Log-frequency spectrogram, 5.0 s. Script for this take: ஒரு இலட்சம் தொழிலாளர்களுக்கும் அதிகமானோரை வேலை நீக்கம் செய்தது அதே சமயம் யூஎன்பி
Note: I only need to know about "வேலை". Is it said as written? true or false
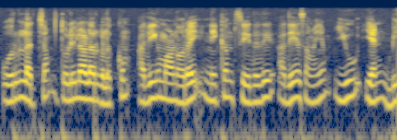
false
